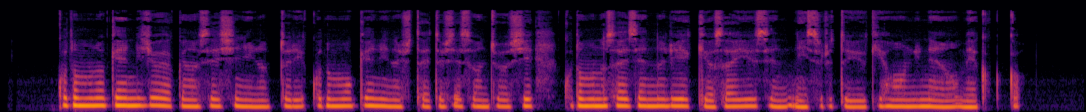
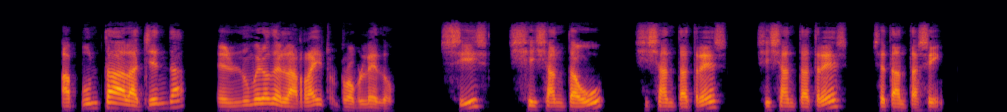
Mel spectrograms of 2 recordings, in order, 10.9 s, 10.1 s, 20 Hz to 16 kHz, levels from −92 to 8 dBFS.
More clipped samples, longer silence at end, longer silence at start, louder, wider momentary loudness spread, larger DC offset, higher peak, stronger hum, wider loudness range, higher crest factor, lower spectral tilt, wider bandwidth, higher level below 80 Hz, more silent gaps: neither; about the same, 0.7 s vs 0.7 s; about the same, 0.6 s vs 0.6 s; second, -24 LUFS vs -19 LUFS; about the same, 10 LU vs 11 LU; neither; second, -8 dBFS vs -2 dBFS; neither; about the same, 3 LU vs 3 LU; about the same, 16 dB vs 18 dB; first, -6.5 dB/octave vs -2.5 dB/octave; first, 11.5 kHz vs 7.6 kHz; about the same, -74 dBFS vs -70 dBFS; second, none vs 1.87-2.17 s, 3.95-4.41 s, 4.91-5.09 s, 6.05-6.35 s, 7.28-7.57 s, 8.49-8.73 s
